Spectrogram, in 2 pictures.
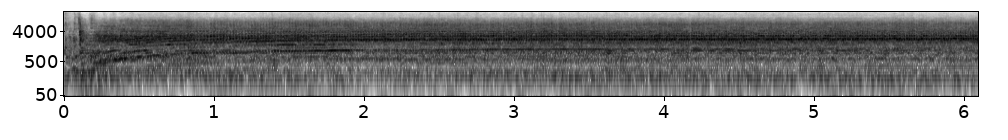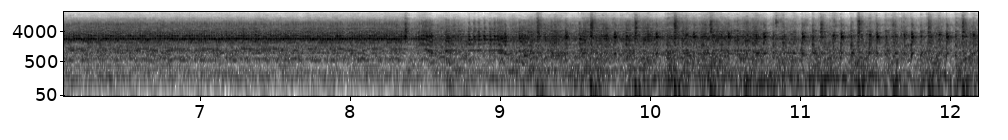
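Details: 1985 Belarus 250AS diesel tractor, revived after sitting 8–10 years: catches after a short crank, settles into a steady even run with a constant high ring; running normally.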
